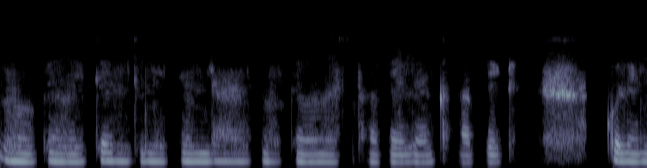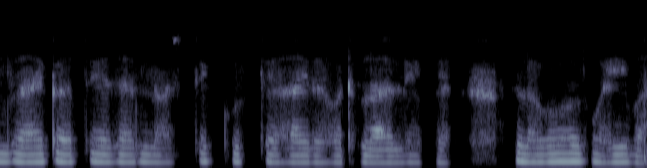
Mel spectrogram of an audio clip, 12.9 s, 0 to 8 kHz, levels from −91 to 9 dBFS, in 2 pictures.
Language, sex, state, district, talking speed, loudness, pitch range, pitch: Magahi, male, Bihar, Lakhisarai, 95 wpm, -43 LUFS, 125-140 Hz, 130 Hz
